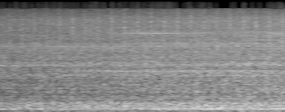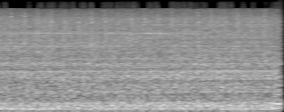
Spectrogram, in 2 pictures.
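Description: Constant idle with a steady hum and rapid even pulse, no clear knock standing out; the engine is idling normally as it warms.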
